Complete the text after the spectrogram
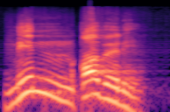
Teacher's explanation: Jadi idhar itu jelas N. Nun sukunnya dibaca jelas yaitu N.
